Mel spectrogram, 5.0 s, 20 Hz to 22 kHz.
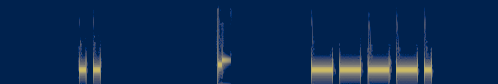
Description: Morse code, heard as a keyed tone, about 17 wpm, 700 Hz. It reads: I 9
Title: Single Letter-Number 17wpm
